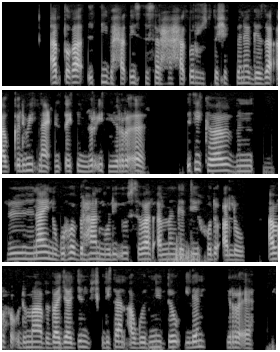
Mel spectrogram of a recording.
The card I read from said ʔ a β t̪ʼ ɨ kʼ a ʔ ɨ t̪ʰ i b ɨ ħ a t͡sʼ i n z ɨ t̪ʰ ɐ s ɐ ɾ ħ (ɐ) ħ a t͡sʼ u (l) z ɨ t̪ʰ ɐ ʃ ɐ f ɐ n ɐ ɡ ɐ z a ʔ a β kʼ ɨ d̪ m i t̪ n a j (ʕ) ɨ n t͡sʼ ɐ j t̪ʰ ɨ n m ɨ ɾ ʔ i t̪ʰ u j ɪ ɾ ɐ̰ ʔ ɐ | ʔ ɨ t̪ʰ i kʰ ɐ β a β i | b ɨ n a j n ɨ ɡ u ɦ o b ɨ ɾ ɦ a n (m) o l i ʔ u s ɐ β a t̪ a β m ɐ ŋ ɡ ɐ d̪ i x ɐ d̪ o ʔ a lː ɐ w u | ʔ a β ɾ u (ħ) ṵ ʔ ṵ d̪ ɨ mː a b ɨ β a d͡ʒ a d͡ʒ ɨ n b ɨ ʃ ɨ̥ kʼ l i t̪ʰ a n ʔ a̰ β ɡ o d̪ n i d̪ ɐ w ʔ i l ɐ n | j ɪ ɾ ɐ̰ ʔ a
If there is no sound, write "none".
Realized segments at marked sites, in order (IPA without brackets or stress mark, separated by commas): a, ɾ, ʕ, m, ħ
